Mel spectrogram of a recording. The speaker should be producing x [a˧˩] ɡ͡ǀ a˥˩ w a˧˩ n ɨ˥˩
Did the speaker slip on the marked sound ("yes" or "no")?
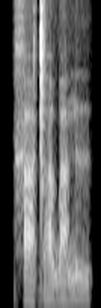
no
